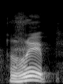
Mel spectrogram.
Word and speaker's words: wrap: आर आया है तो डब्लू क्या हो गया, साइलेंट हो गया, रॉन्ग पढ़ा जा रहा है, जिसका माना होता है गलत। रेप, WRAP, रेप, जिसका माना होता है लपेटना, यहाँ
